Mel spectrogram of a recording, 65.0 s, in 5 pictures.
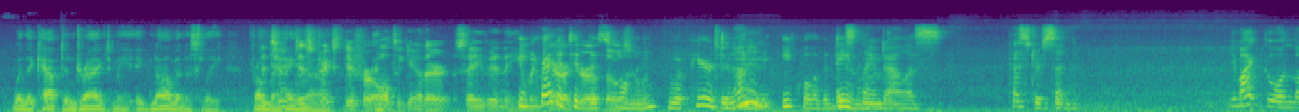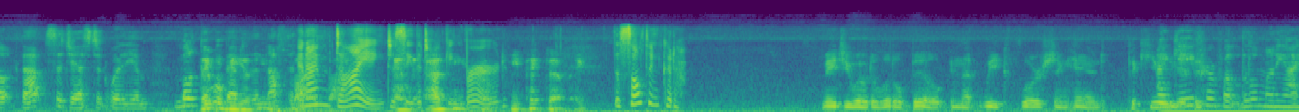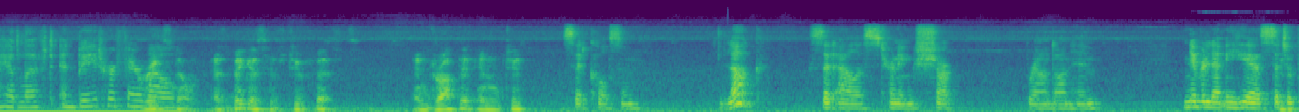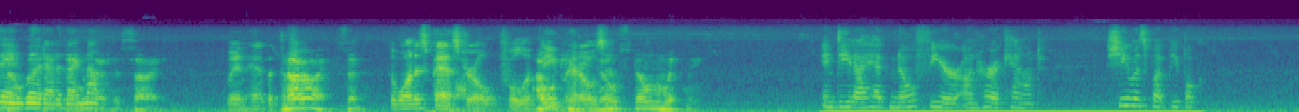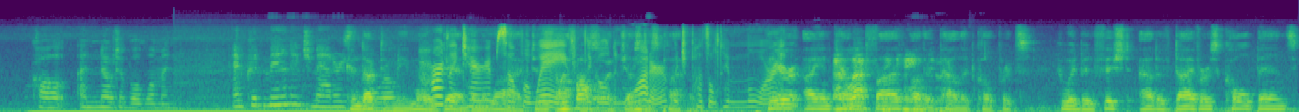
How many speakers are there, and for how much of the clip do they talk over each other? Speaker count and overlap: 9, about 31%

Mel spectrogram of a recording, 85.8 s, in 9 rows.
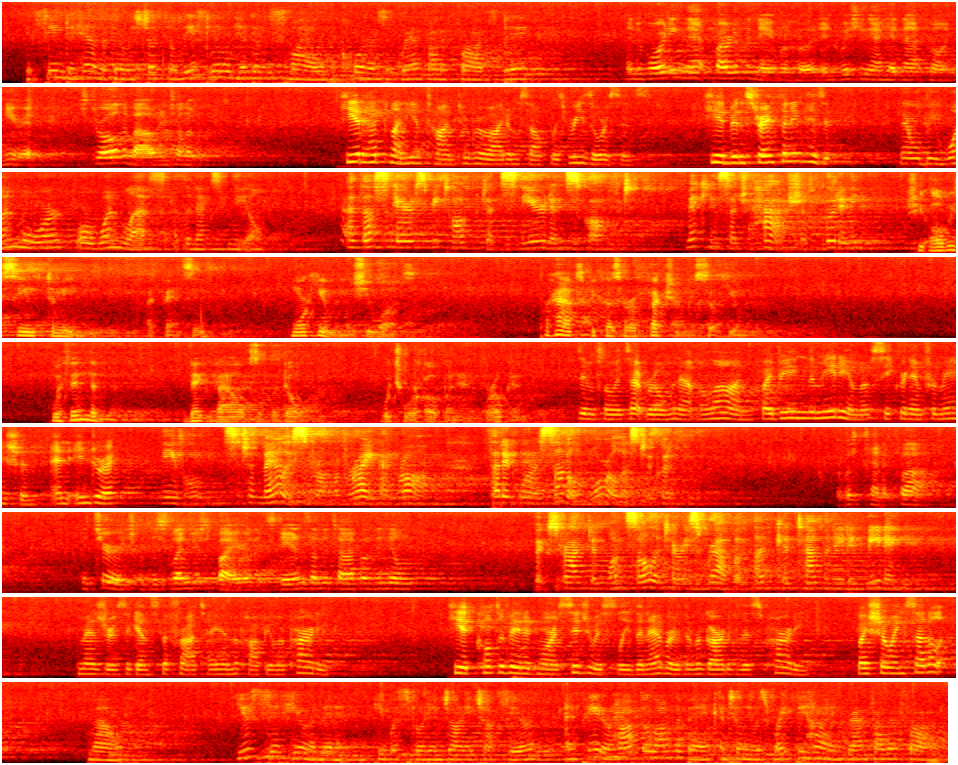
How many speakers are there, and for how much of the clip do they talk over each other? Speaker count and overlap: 6, no overlap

